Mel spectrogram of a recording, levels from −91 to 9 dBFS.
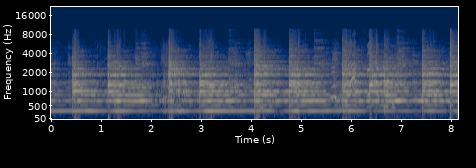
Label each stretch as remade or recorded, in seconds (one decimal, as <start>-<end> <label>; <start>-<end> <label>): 0.0-2.0 recorded; 2.0-2.7 remade; 2.7-8.1 recorded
